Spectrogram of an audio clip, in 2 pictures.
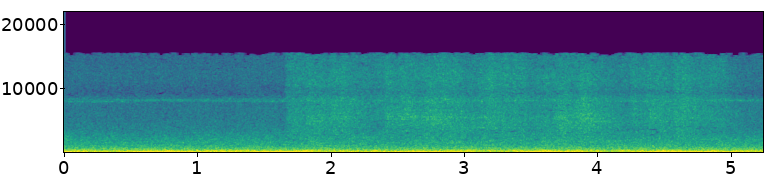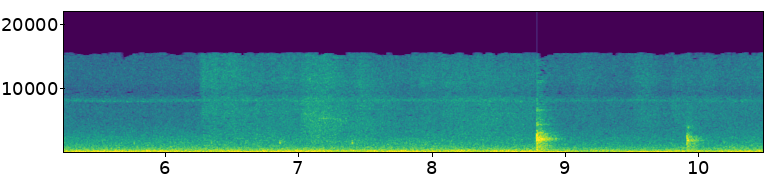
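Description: Steady low machine hum, with a hiss for a few seconds in the middle. Near the end there is a single sharp metallic clink as a hand tool works on a transfer case's bolts.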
